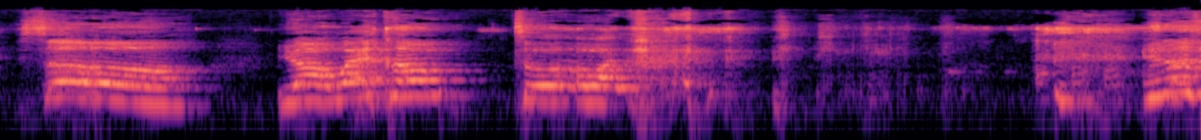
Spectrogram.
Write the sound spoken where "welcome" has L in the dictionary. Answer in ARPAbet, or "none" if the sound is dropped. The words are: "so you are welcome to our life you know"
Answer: L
